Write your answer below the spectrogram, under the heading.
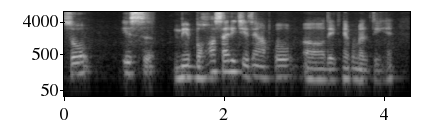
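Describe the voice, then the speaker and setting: A man with an Indian accent giving an instructional lecture as a speaking coach, in deliberate, halting phrases with frequent check-in questions. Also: mid-range voice, expressive, slight background noise, rough recording.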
